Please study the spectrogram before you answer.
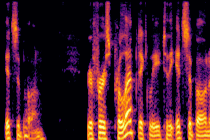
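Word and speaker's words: עצבון: Well, the first of the two nouns in word group number 2, and that's pronounced itzabon, refers proleptically to the itzabon of verse 17.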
